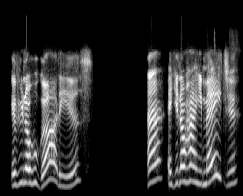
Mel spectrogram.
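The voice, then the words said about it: Preacher voice. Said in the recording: “my preacher voice”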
